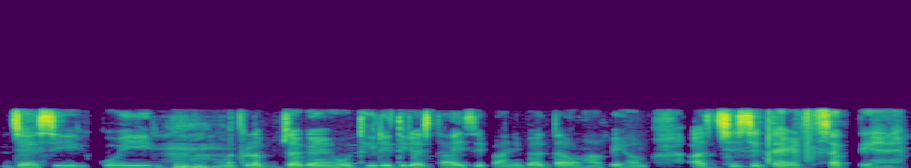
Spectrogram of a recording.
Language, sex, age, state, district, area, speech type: Hindi, female, 18-30, Uttar Pradesh, Ghazipur, urban, spontaneous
